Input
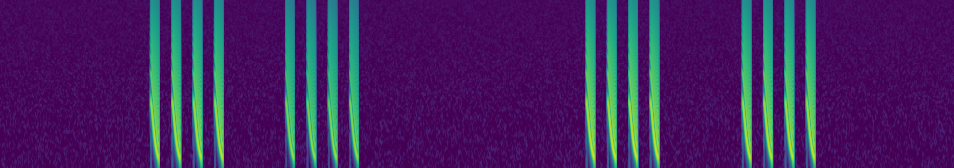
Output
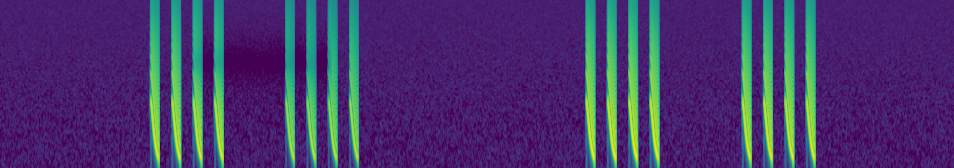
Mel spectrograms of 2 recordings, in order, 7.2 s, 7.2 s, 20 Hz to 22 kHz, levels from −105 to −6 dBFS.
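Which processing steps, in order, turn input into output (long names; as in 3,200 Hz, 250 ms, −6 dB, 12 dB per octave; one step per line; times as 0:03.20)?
0:01.44–0:02.49: parametric band 4,800 Hz −12.5 dB 1.1 octaves
level +6 dB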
